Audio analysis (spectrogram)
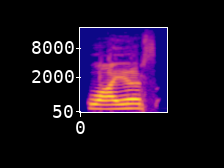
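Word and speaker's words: choirs: To mend the क्वायर्स above. इसका pronunciation ध्यान रखना, क्वायर्स, ये क्वायर्स है, क्वायर्स।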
